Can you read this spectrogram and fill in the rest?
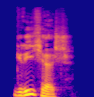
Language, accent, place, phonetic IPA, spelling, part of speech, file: German, Germany, Berlin, [ˈɡʁiːçɪʃ], griechisch, adjective, De-griechisch.ogg
- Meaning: Greek, Grecian, from or related to Greece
